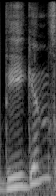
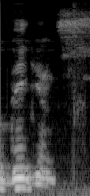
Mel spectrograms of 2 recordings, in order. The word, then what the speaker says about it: Degens: got your name r Is It uh yes if it's pronounced deggans degin okay fantastic thank you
